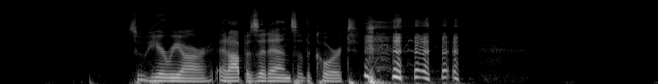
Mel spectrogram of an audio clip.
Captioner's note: laughter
